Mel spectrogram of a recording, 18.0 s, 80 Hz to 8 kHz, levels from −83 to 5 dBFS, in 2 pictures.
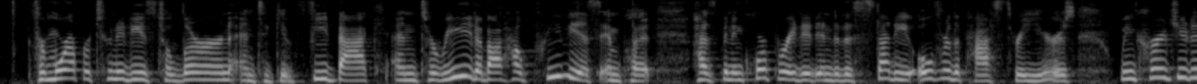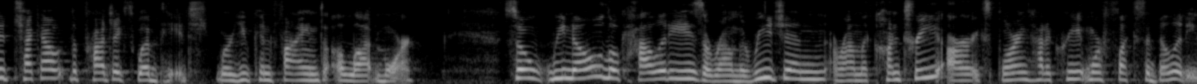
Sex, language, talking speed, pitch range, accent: female, English, 200 wpm, 225-275 Hz, American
